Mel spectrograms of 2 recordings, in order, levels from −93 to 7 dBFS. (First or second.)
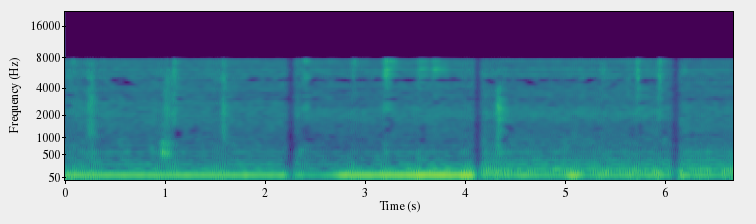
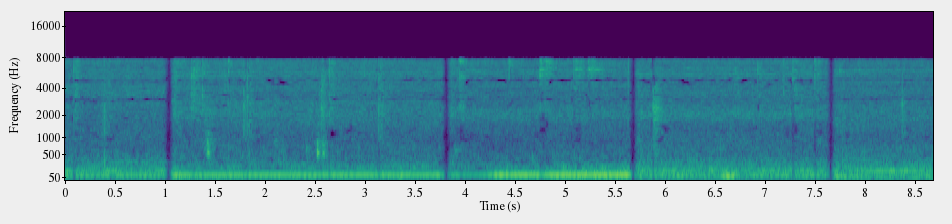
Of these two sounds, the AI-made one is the first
